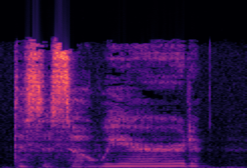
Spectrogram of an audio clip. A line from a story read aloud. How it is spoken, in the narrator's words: she whispered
